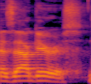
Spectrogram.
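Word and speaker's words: Žalgiris: Yeah, Zalgiris. Well, or you could say Zalgiris. That's what Lithuania said.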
